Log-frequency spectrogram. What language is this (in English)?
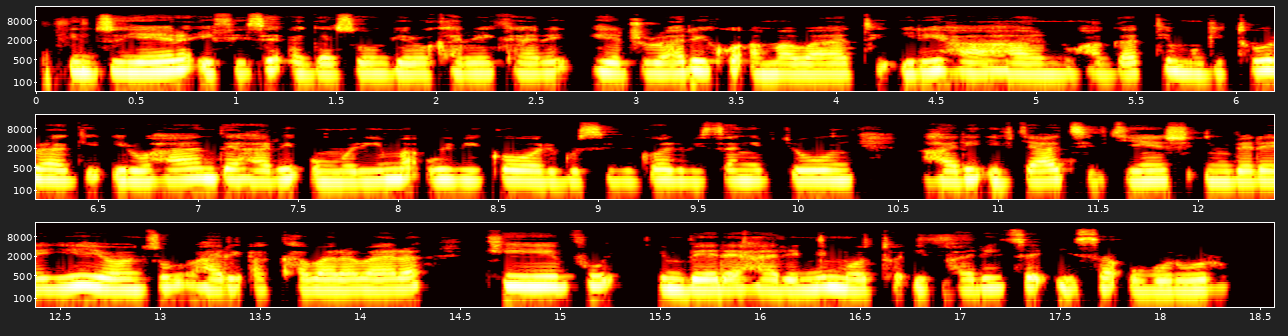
Rundi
